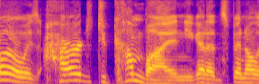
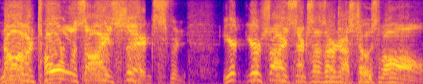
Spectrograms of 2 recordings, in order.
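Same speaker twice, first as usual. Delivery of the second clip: raspy, creaky, gravel-edged put-on devil voice; 3 semitones higher than usual. Imagining Satan shopping for clothes: imitating Satan. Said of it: "You can just imagine Satan going in there".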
